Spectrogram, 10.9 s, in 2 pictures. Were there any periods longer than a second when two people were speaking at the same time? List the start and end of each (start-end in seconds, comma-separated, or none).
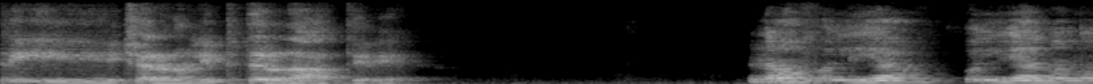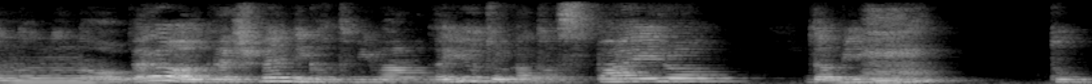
none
